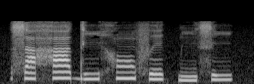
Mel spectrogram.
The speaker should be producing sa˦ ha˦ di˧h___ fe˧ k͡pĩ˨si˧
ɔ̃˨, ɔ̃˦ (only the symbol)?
ɔ̃˦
